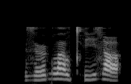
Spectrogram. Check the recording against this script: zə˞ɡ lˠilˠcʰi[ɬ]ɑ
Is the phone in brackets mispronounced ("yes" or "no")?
yes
